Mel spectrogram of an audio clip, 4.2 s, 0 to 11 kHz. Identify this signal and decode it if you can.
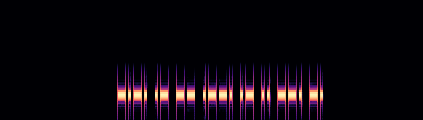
Morse code, heard as a keyed tone, about 44 wpm, 700 Hz. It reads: CAMPAIGN
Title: Top 1001-1250 Words 45wpm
